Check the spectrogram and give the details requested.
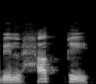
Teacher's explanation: بڑا ہا کو قاف میں ملائیں گے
